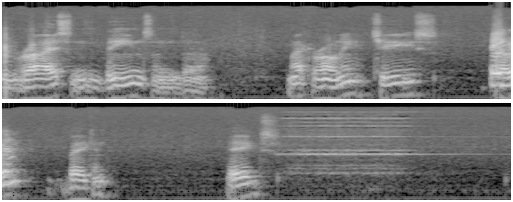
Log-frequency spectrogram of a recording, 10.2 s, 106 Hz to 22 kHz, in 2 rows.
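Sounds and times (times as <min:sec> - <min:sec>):
speech: 0:00.0 - 0:02.2, 0:02.8 - 0:06.2, 0:07.3 - 0:08.0
low hum: 0:00.0 - 0:10.1
telephone ringing with a steady electronic tone: 0:07.8 - 0:10.1.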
